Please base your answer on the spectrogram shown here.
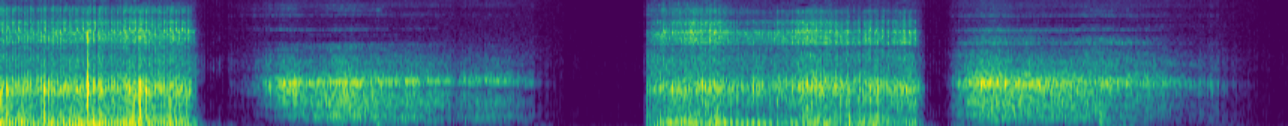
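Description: Rough, rasping breath noises come in and out in cycles, with brief silences between them, consistent with snoring.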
